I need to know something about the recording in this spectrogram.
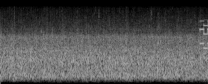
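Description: Steady rushing of a shallow creek flowing over rocks.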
